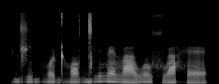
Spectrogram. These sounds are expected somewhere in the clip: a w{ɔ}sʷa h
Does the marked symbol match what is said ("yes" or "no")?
no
